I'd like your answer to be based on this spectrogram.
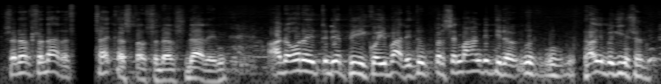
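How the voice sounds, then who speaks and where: A male pastor preaching a live sermon, joking and quizzing his congregation with call-and-response questions. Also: sits high. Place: church service. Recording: live church recording with congregation and room noise.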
